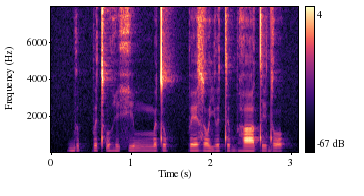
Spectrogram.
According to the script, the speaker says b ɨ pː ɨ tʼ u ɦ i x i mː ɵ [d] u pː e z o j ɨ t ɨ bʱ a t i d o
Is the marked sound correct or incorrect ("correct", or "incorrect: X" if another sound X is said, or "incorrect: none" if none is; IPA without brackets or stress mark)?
incorrect: t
